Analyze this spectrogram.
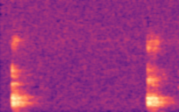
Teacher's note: it's a very short sound and also a very relaxed sound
